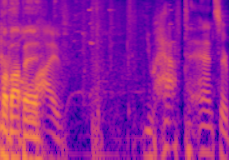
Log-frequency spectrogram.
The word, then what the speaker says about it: Mbappe: And for crew, if you want, it's pronounced Mbappe. In New York, we call him Mbappe.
